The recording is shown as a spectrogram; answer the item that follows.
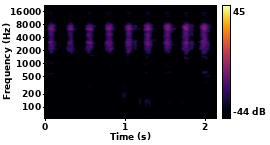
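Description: Faint scratching of a dip pen's metal nib on paper, drawn in quick, even hatching strokes about four or five a second.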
